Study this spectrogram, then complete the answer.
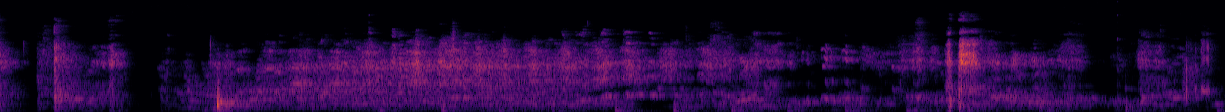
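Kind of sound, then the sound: impact, arrow shot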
